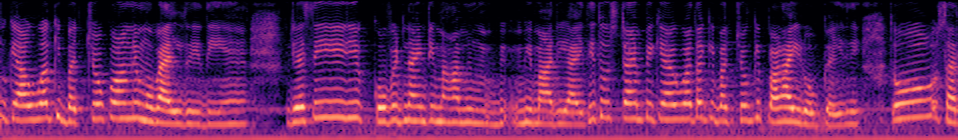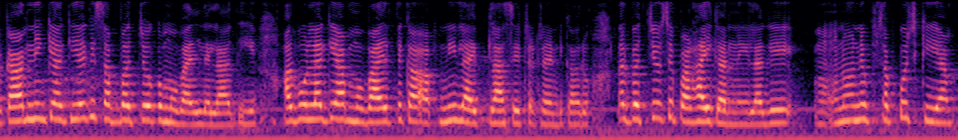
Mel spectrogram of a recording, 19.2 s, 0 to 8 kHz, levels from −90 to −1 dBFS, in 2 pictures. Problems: none marked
